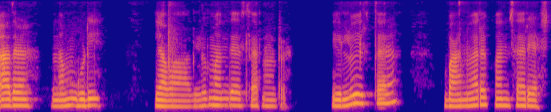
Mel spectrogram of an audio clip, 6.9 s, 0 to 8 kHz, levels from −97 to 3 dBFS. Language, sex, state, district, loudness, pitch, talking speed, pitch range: Kannada, female, Karnataka, Dharwad, -23 LUFS, 175 Hz, 115 wpm, 165-185 Hz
